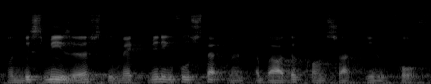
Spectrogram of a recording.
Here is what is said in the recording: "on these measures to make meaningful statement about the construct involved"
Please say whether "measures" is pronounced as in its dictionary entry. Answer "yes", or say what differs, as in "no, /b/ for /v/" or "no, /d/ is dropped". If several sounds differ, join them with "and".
no, /z/ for /ʒ/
